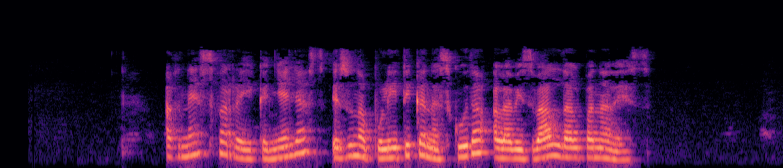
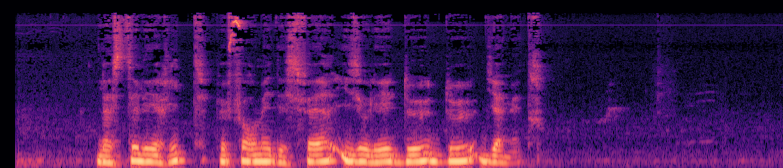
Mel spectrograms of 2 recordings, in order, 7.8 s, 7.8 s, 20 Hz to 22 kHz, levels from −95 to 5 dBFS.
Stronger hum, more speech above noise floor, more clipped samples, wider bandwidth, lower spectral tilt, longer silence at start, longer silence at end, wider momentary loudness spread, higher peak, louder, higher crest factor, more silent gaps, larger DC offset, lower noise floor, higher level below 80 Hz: neither; first, 55 dB vs 42 dB; neither; second, 7.8 kHz vs 16.5 kHz; about the same, -6.5 dB/octave vs -7.5 dB/octave; first, 1.65 s vs 0.95 s; second, 1.5 s vs 2.45 s; second, 8 LU vs 14 LU; about the same, -4 dBFS vs -2 dBFS; second, -18 LUFS vs -13 LUFS; about the same, 16 dB vs 12 dB; neither; neither; first, -73 dBFS vs -54 dBFS; second, -62 dBFS vs -46 dBFS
